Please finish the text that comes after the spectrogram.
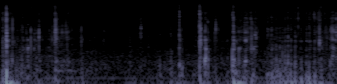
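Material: Soap.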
